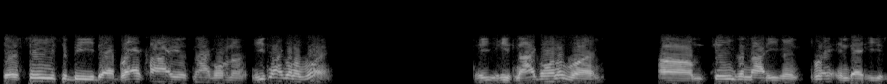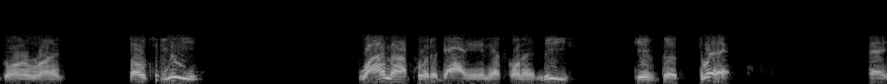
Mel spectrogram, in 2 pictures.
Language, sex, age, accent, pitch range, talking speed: English, male, 40-59, American, 90-110 Hz, 185 wpm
